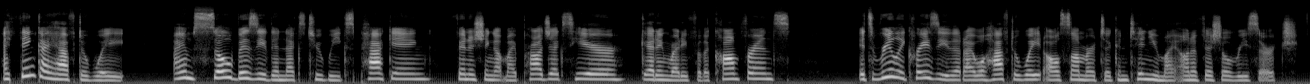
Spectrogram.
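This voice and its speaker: A young woman playing an earnest researcher searching for her birth family in an educational radio drama, speaking clearly and conversationally. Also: fairly high pitch, moderate pace, fairly bright tone, dry recording, lightly acted. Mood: resolute. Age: young adult.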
